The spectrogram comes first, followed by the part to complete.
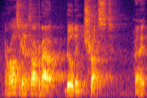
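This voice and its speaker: Amid noticeable background noise and audible room echo, a man talks in an American accent. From United States. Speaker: leadership trainer. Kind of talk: presentation. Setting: live online training.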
